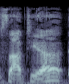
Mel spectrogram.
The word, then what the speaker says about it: Satya: I am joined today by a very special guest, Satya. Am I saying it correctly? – Totally.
